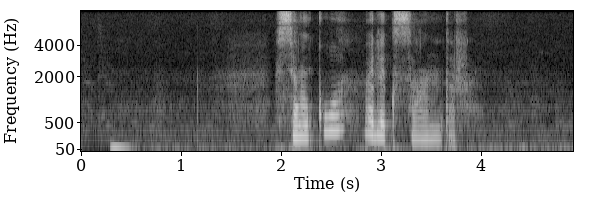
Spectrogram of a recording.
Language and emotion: Russian, sad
